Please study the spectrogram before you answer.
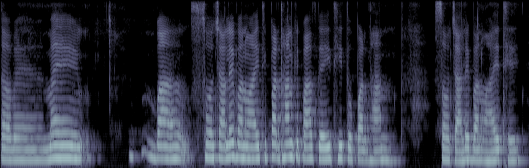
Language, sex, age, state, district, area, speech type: Hindi, female, 45-60, Uttar Pradesh, Jaunpur, rural, spontaneous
